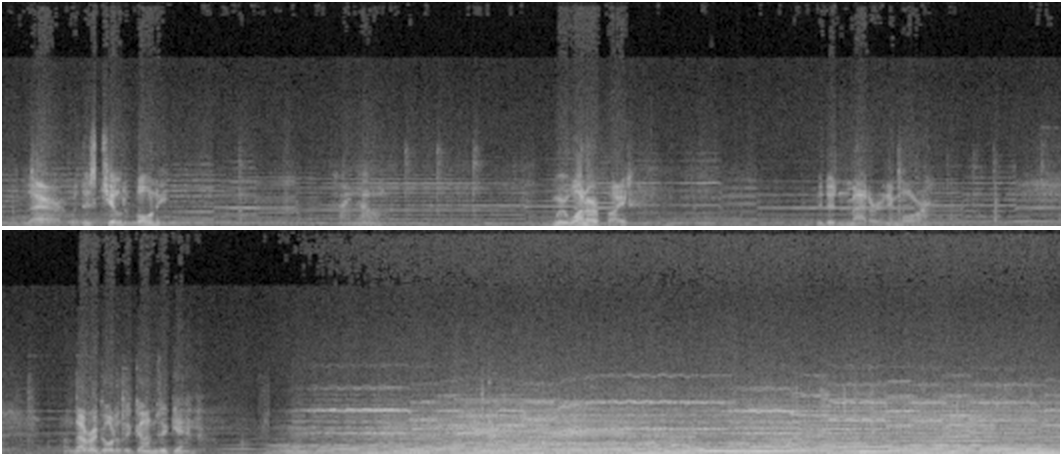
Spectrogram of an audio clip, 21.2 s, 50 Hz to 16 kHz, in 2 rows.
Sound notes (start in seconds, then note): 4.4 gentle music; 10.2 gentle music; 13.5 gentle music; 15.9 cows mooing; 18.4 gentle music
